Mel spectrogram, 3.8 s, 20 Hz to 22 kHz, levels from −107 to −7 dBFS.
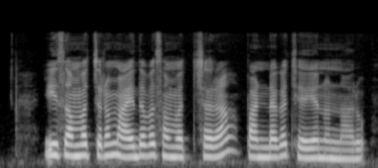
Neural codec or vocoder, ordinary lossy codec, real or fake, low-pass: none; none; real; 10.8 kHz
